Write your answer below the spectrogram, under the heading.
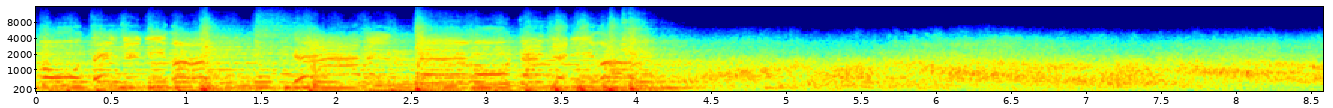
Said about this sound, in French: avion ou genre les chars qui passent sur le chemin Chambly? Euh, ouais, les chars. Il y a des gros moteurs dans le temps, les chars.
